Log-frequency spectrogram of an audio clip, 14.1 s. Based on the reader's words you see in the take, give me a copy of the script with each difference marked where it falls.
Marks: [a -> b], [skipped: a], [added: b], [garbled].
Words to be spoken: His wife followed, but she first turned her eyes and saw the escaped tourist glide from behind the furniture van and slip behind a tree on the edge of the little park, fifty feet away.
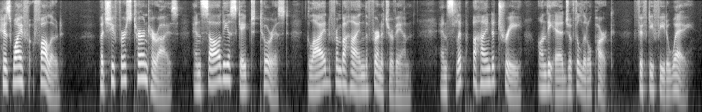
His wife followed, but she first turned her eyes and saw the escaped tourist glide from behind the furniture van and slip behind a tree on the edge of the little park, fifty feet away.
